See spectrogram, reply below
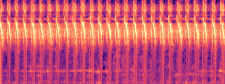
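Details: Gacor canary song made of a fast, even series of high chirping notes, roughly four to five per second, each bright and ringing, with a quiet background.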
